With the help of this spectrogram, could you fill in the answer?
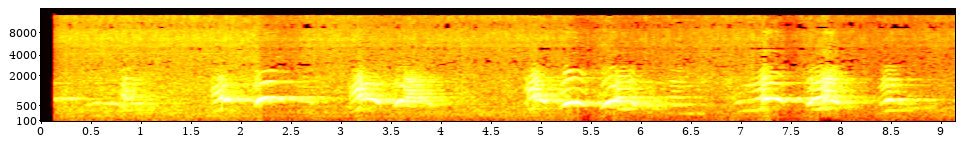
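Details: Siberian Husky talking: a run of yowling, wavering calls in short bursts, each rising then bending down, repeated about every second or two, with pauses between phrases and a faint background hiss.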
